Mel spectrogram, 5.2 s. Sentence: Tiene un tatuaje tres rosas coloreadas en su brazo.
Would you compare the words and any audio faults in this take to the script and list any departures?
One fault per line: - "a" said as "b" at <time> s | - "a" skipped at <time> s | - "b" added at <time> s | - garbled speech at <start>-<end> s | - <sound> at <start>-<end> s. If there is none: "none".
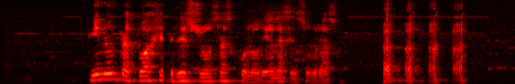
- laugh at 3.8-4.7 s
